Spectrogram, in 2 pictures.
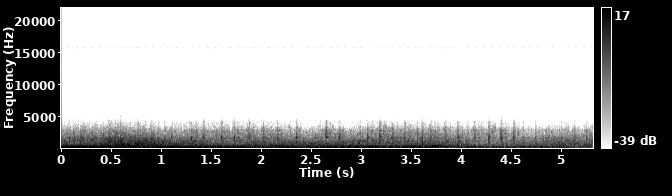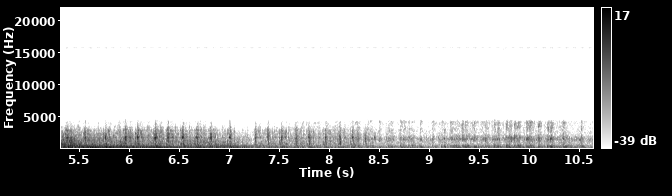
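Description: Piston-engined airliner in flight, its engines giving a steady drone with a fast clatter running through it. The drone fades away over the second half.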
